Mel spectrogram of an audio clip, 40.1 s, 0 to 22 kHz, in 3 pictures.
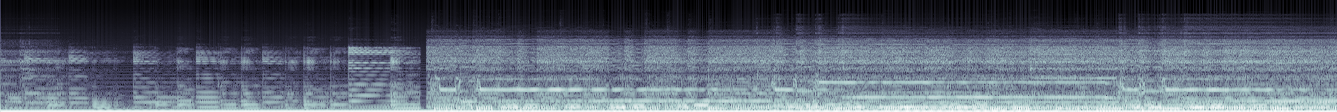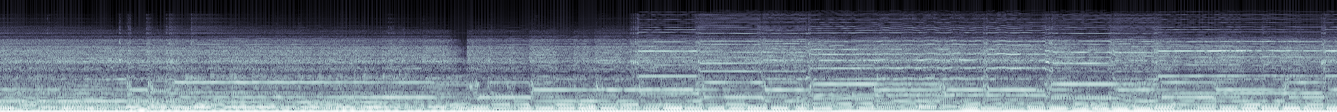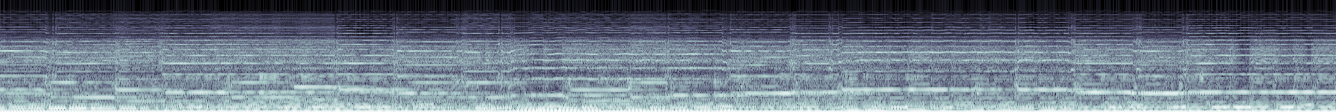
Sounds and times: Heavy metal: 0.0 - 1.6, 4.2 - 40.1.

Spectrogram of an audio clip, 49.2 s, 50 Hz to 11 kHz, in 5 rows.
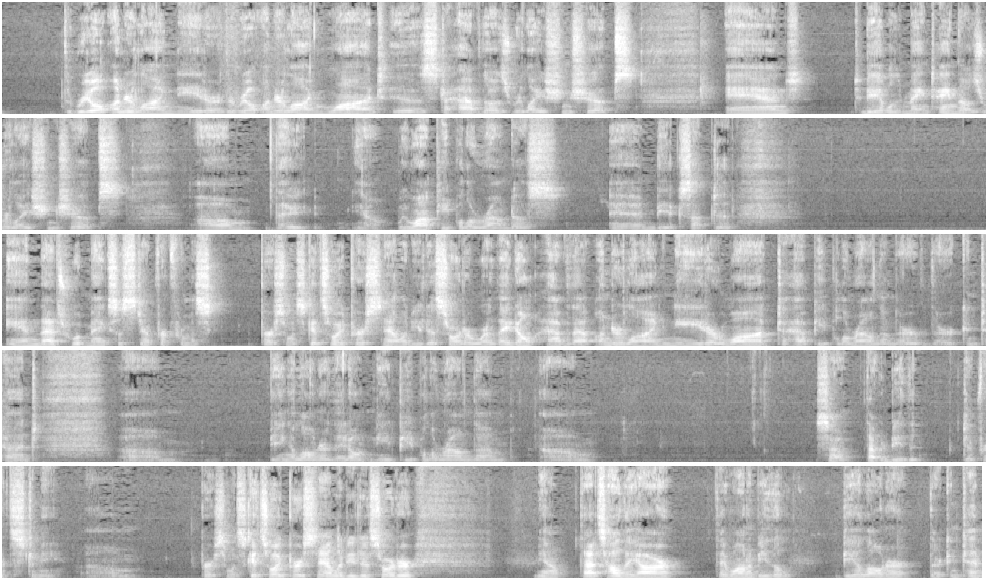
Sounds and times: Inside, small room: 0.0 - 49.1
Speech: 0.6 - 6.4, 7.2 - 11.1, 11.8 - 17.2, 19.8 - 29.9, 30.7 - 31.4, 32.2 - 35.5, 37.7 - 40.8, 41.4 - 43.6, 44.7 - 49.1.

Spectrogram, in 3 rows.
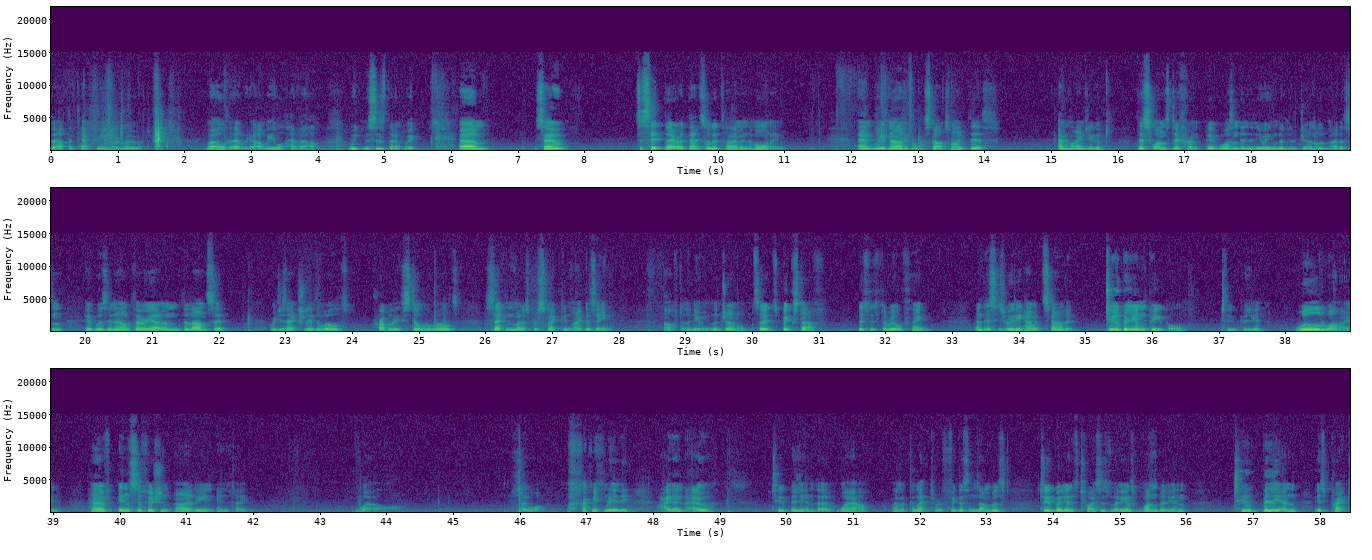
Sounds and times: Speech: 0.0 - 1.5, 2.3 - 6.6, 7.2 - 7.8, 8.8 - 11.1, 12.1 - 14.3, 15.1 - 22.2, 22.8 - 28.0, 28.7 - 32.7, 33.3 - 42.0, 43.5 - 44.3, 45.8 - 49.0, 49.8 - 56.1, 56.7 - 58.4
Inside, small room: 0.0 - 58.4.

